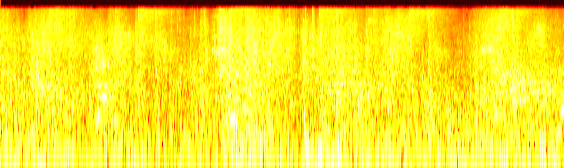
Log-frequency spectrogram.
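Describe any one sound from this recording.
Game spell effects whoosh and crash in a fast battle.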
